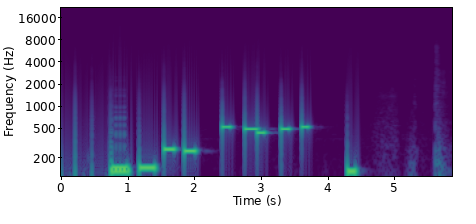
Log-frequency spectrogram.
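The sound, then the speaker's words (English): A synthesized sine wave plays a run of short, pure electronic tones. Each begins with a click, and the notes step upward in pitch from low to higher before a single lower note ends the sequence. “If you want to make a sine wave, you can just clear everything. Right click, clear. Make a sine wave. Just remove the DC offset.”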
